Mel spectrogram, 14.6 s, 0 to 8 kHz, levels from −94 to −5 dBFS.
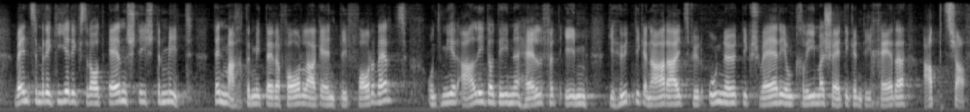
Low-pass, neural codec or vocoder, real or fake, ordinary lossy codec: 7.2 kHz; none; real; none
